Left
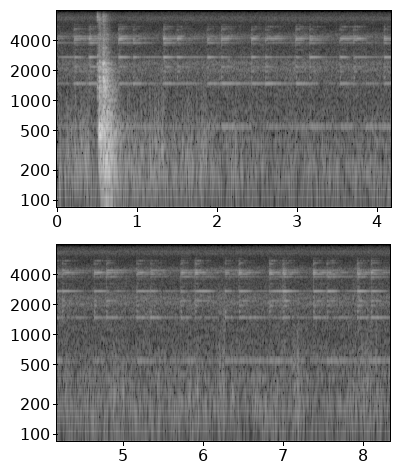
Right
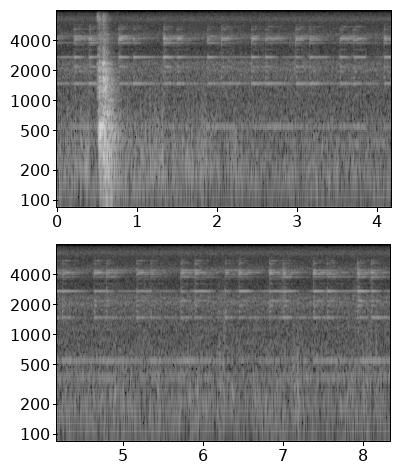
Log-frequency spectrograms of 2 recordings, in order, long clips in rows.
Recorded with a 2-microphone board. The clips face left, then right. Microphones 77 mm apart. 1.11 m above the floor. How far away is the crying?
I don't hear crying.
